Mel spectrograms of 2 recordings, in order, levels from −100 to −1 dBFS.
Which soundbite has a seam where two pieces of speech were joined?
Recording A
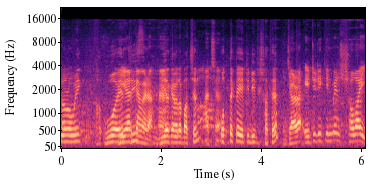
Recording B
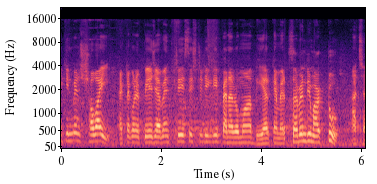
B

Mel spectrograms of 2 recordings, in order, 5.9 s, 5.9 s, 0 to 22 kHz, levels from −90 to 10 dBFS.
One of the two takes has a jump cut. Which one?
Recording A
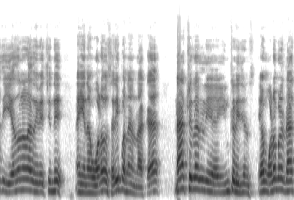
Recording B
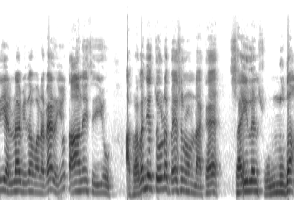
B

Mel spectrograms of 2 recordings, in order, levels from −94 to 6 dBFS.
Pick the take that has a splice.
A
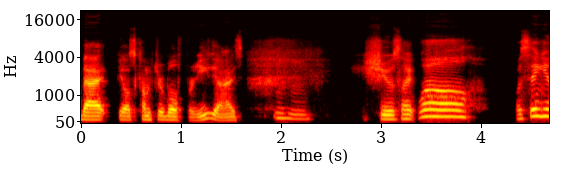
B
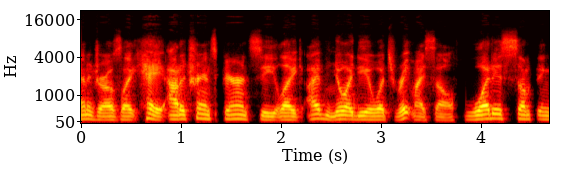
B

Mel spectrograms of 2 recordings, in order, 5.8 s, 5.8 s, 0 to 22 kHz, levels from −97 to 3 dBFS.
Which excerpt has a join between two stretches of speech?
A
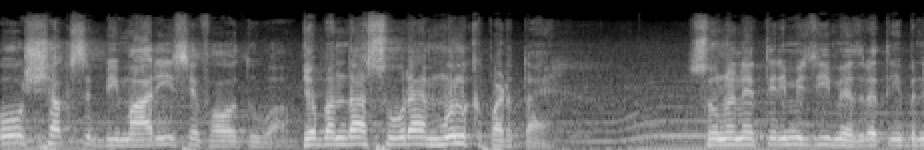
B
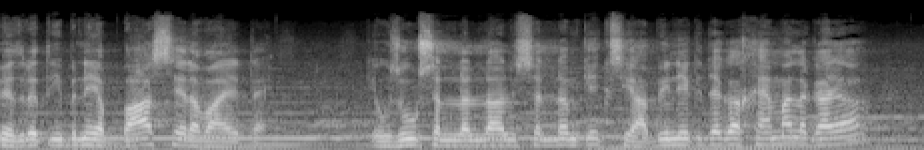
A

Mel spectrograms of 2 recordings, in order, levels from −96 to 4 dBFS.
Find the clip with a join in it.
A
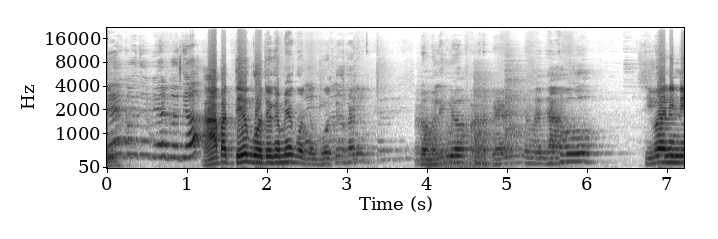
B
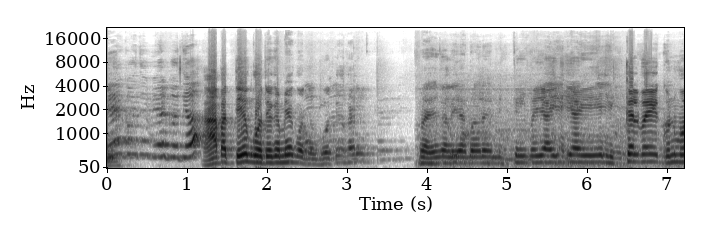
B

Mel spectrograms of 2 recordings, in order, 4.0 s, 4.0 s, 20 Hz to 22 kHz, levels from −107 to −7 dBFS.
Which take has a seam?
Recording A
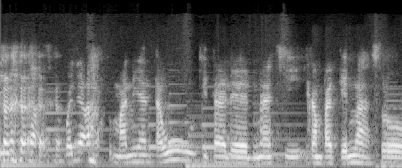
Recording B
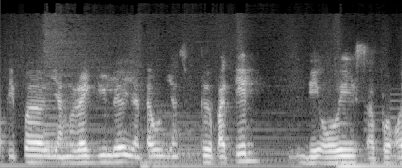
A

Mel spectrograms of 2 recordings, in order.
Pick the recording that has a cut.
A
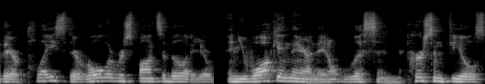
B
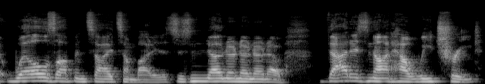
A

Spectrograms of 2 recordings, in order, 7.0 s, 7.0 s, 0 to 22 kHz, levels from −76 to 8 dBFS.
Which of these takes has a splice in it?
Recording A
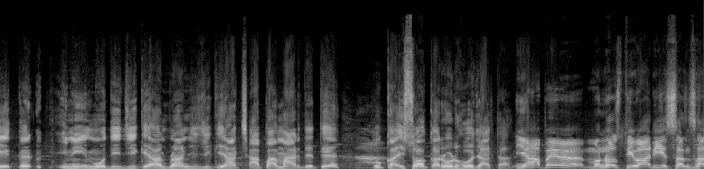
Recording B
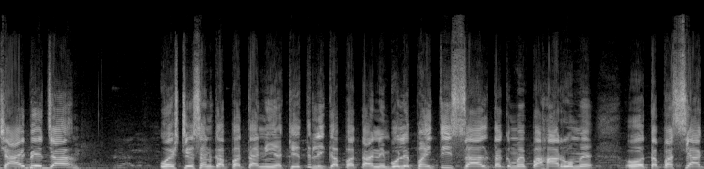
A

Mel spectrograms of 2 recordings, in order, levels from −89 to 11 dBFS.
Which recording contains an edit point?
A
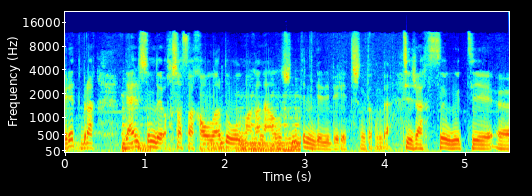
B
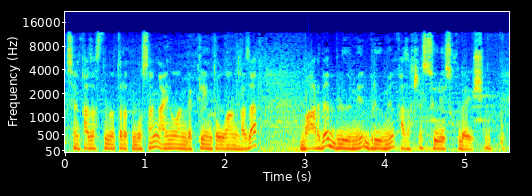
A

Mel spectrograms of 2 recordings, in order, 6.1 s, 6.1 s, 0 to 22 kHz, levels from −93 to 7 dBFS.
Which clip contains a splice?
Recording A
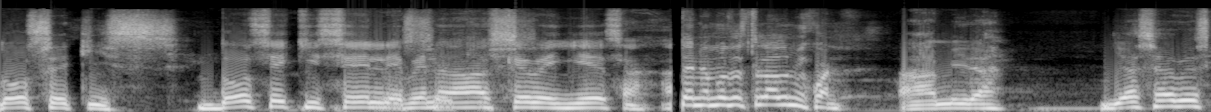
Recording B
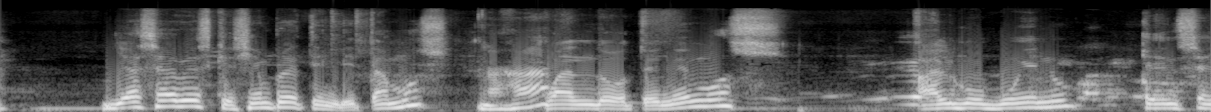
A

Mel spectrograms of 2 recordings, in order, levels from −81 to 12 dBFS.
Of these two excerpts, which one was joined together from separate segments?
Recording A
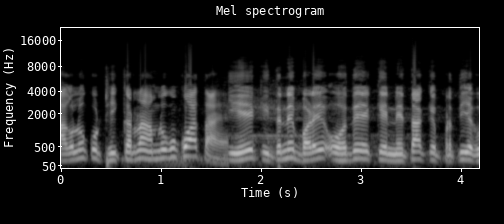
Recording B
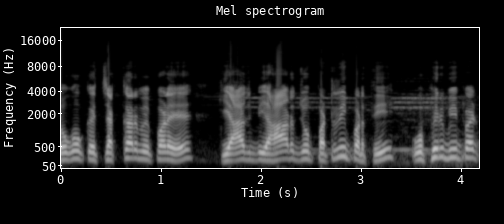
A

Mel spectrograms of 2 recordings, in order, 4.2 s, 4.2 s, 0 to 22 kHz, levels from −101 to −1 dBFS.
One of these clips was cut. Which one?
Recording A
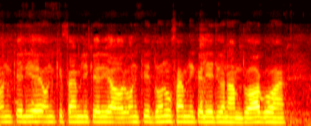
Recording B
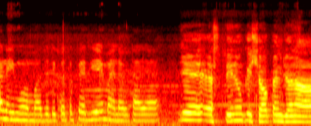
B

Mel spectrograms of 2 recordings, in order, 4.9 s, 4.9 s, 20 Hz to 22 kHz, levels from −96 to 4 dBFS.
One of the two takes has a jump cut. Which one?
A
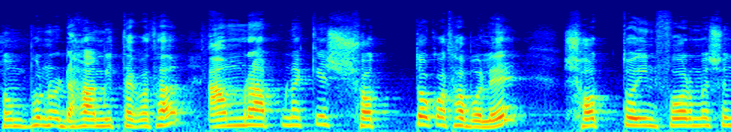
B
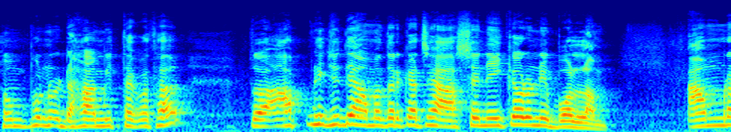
A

